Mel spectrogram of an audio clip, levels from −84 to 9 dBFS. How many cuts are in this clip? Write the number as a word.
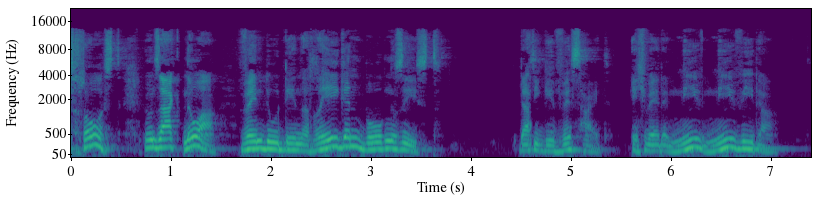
four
